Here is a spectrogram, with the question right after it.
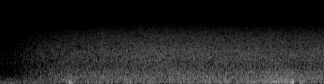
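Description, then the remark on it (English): A steady, hissing roar of ocean waves over a deep low rumble, with two brief dull thumps breaking through the wash, at the northwesternmost tip of the Aupura Peninsula, North Island, New Zealand, where the Tasman Sea meets the Pacific Ocean in a swirl of currents. No voices are heard. “It's called the meeting place where the Tasman Sea meets the Pacific Ocean in a swirl of currents.”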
